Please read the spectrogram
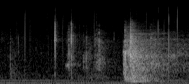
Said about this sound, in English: What's the matter with this lock? Oh, it's not the lock, it's me. There.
